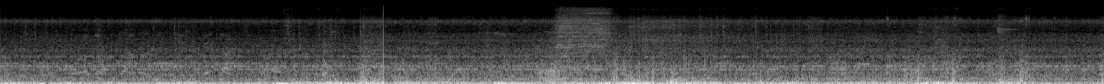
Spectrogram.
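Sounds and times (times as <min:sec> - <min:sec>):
train carriage and wheels rumbling: 0:00.0 - 0:11.0
brief hiss: 0:05.6 - 0:06.2.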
